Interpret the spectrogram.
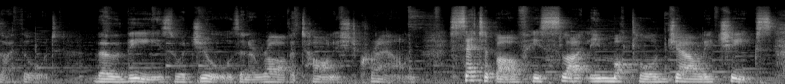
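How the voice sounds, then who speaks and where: An English man reading expressively from his own novel in a first-person storytelling style. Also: medium pitch. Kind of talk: scripted first-person narration, audiobook reading. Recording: roomy echo, faint music behind.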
